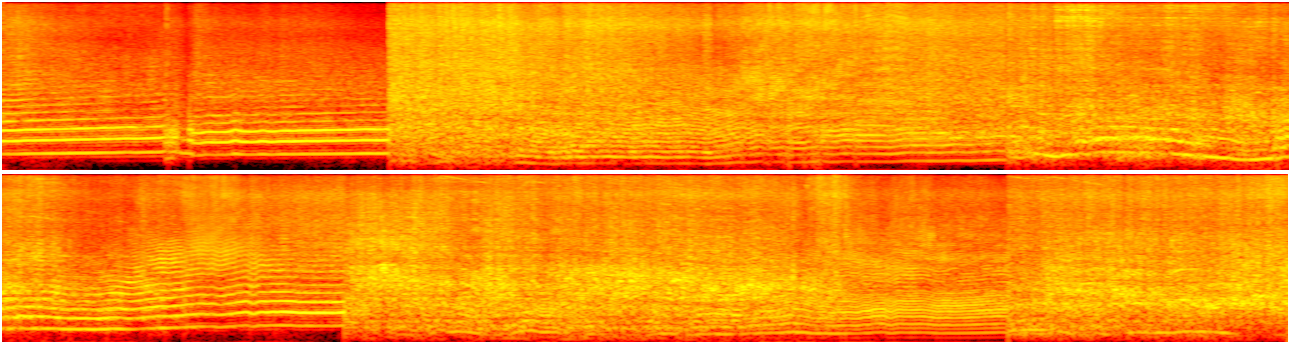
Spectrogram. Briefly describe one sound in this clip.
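A rally car engine roars loudly, revving up and down.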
